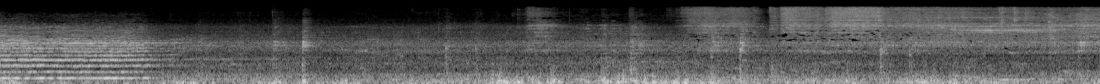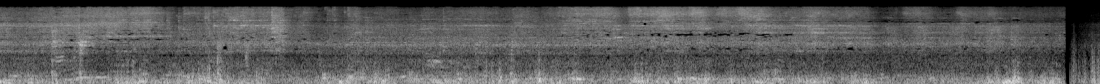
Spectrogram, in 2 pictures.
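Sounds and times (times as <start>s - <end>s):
train horn: 0.0s - 1.9s
train rumble: 0.0s - 22.0s
wheel squealing hiss: 6.8s - 12.6s.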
